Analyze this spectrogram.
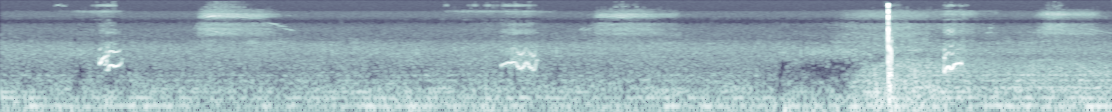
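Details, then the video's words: Mongsil, a Yorkshire Terrier, sleeping soundly while visiting the big sister's home, snores in a soft rhythm: a short whistling squeak roughly every four seconds alternates with breathy hisses, with one sharp click near the end. "세젤귀 코골이 몽실"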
